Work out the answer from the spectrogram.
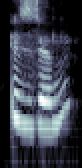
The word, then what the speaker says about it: üzüm: Üzüm. Üzüm. İngilizce'de bu ses mesela cute kelimesinde biraz var. Tam olarak aynı değil ama benzer. Üzüm, cute. Üzüm, cute. Yani bu sesi çıkartırken ağzınız bu şekilde olmalı.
